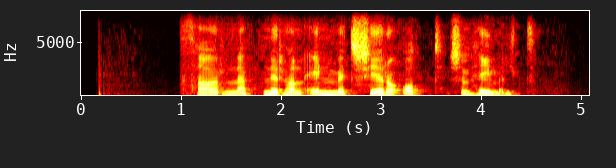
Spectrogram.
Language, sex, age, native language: Icelandic, male, 18-19, Icelandic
